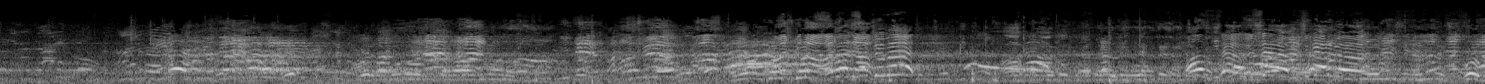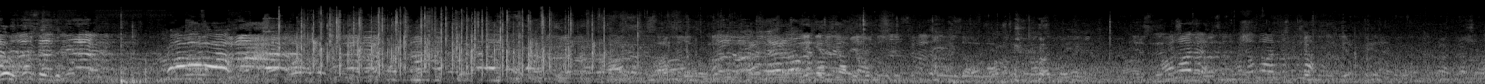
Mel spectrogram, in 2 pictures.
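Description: Men shout and call out across an outdoor pitch.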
